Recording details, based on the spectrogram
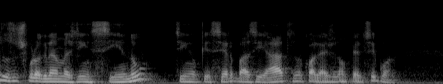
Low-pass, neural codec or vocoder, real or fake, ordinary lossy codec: none; none; real; none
